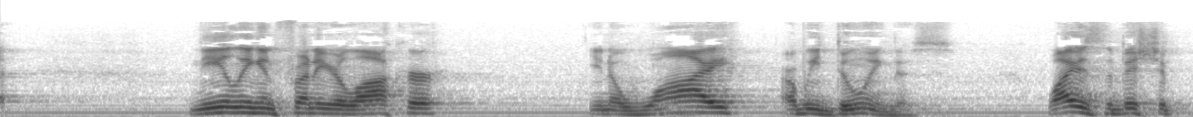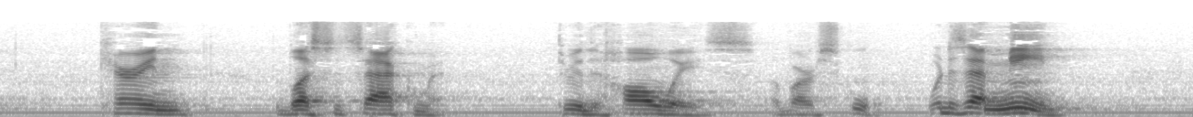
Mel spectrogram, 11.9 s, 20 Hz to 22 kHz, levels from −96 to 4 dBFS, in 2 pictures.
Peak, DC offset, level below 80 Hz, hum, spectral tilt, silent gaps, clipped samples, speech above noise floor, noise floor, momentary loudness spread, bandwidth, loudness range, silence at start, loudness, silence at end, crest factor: -8 dBFS; under 0.1%; -60 dBFS; 60 Hz at -55 dBFS; -6 dB/octave; none; under 0.1%; 27 dB; -53 dBFS; 19 LU; 11 kHz; 6 LU; 0 s; -26 LUFS; 0.65 s; 18 dB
